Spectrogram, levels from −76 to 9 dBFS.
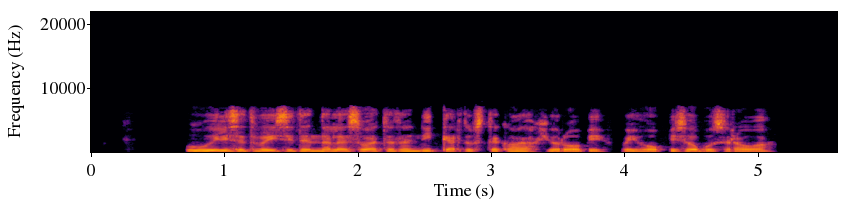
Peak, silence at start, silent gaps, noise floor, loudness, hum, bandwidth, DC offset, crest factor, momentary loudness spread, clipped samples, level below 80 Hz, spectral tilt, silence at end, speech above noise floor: -2 dBFS; 0.75 s; none; -59 dBFS; -16 LUFS; none; 7.6 kHz; under 0.1%; 14 dB; 6 LU; under 0.1%; -56 dBFS; -3.5 dB/octave; 0.5 s; 43 dB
